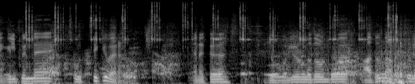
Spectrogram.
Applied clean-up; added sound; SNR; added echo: neural mask model RNNoise.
